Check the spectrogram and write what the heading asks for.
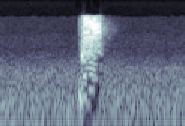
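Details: A single short, hissing sneeze from an animated series character (Emil von Selle, Legend of the Galactic Heroes), voiced by an actor, not a real patient.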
